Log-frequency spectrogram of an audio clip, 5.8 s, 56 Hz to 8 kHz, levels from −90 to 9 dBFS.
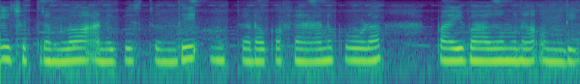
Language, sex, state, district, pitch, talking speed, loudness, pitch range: Telugu, female, Andhra Pradesh, Guntur, 230 Hz, 105 wpm, -15 LUFS, 225-235 Hz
